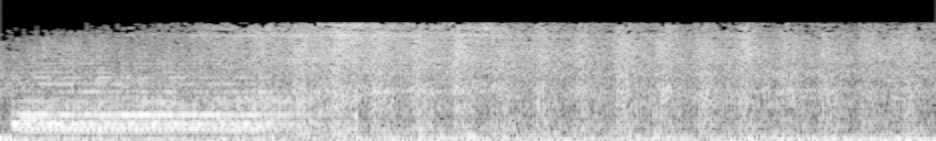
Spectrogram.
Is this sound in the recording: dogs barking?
no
